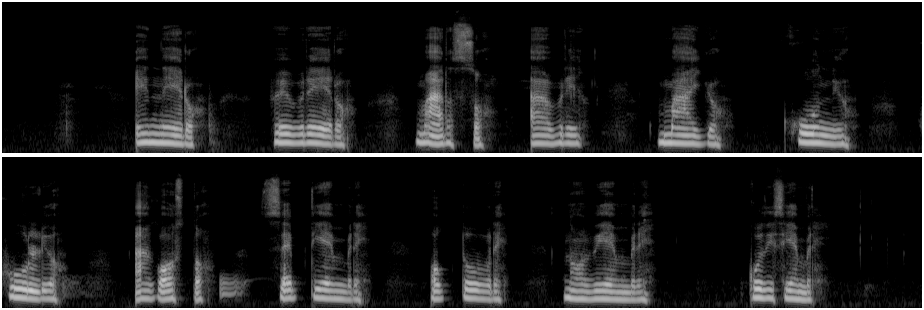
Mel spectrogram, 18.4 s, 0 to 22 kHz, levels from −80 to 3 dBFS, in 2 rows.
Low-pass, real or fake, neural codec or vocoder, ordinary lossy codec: 19.8 kHz; real; none; none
